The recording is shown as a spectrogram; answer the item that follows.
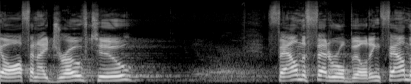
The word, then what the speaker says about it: Newark: Do you pronounce that city's name Newark? Everybody raise your hand if you pronounce it Newark. How many of you pronounce it Newark? Okay, you're wrong. It's Newark.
